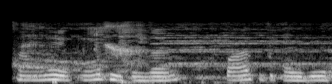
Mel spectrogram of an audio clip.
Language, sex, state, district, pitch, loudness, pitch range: Hindi, female, Haryana, Rohtak, 205 Hz, -16 LUFS, 190-220 Hz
